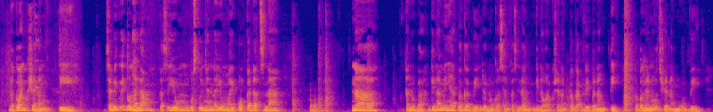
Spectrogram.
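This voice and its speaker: The speech comes at a moderate pace with ordinary pitch variation. Audible room echo and noticeable background noise are present. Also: woman, medium pitch for a woman. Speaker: vlogger and caregiver. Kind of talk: casual vlog chat.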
